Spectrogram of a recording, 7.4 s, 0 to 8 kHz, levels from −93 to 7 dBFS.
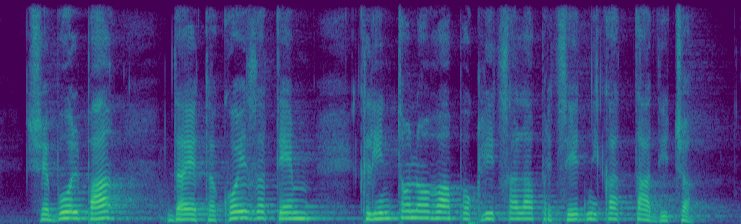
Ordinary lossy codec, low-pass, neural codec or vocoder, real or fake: none; none; none; real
